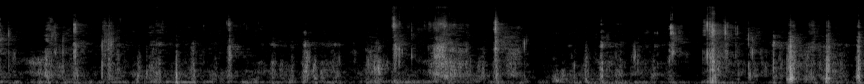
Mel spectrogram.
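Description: Close-miked chewing of a handful of rice and chicken curry eaten by hand: many sharp mouth clicks at an uneven pace, with a longer, louder mouth noise about halfway through.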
